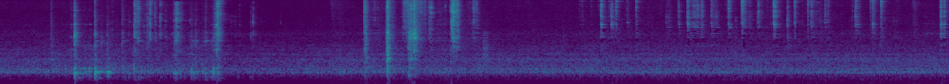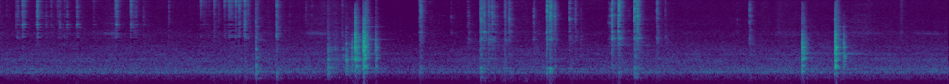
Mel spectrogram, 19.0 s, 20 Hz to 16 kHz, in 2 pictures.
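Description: Small metal parts of a Coleman 200A gasoline lantern clinking, tapping and scraping against each other as the lantern is put back together after its generator work. The clicks are light and irregular, with one louder clatter about two-thirds of the way through.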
